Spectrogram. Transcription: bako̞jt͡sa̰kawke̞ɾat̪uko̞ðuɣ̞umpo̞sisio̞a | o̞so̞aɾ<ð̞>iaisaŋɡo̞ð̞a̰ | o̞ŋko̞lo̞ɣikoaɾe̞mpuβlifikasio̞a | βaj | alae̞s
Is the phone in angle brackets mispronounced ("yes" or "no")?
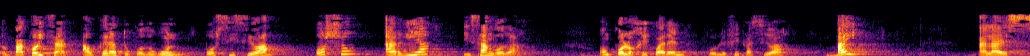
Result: yes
